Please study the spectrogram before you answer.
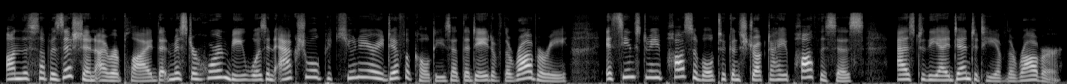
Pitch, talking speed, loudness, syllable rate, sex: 225 Hz, 195 wpm, -19 LUFS, 6.0 syllables/s, female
